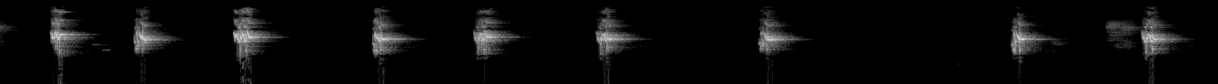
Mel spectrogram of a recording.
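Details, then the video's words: Pet budgies in green and blue make about ten shrill chirps over twelve seconds. They come fast at first, then there is a longer pause, and a faint note precedes the last call. "Budgie Amazing Calling Sound"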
